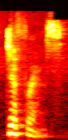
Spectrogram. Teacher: E tanto o E do meio quanto o E final não são pronunciados.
